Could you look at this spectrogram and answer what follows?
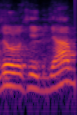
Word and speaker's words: Dzulhijjah: Nah, Dzulhijjah bikasil hak bacanya absah hijjah hijjul baiti ini ya. Absah min fathiha, dari fathahnya tuh haknya hajja ya.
